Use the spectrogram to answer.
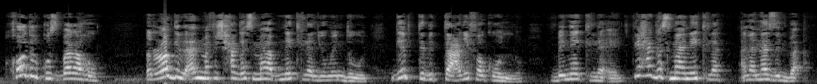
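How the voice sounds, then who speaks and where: A cheeky young Egyptian servant boy, as a woman puts him on for a read-aloud play. He rattles off a breathless running commentary in a high, bouncing voice with a husky edge. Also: heavily acted. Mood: hurried. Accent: Egyptian Arabic. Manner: excited rapid chatter, running commentary.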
